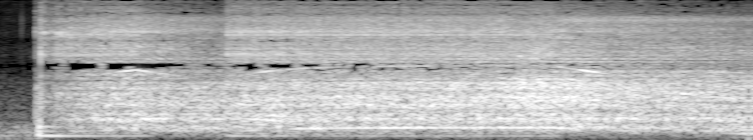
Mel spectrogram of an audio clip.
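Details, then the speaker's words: Rug Doctor carpet cleaner after pump kit replacement, switched to tool setting: motor jumps on, then steady buzzing hum with light uneven clicking; pump running continuously under power as intended. "when I turn it onto the tool setting the pump will just run all the time"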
